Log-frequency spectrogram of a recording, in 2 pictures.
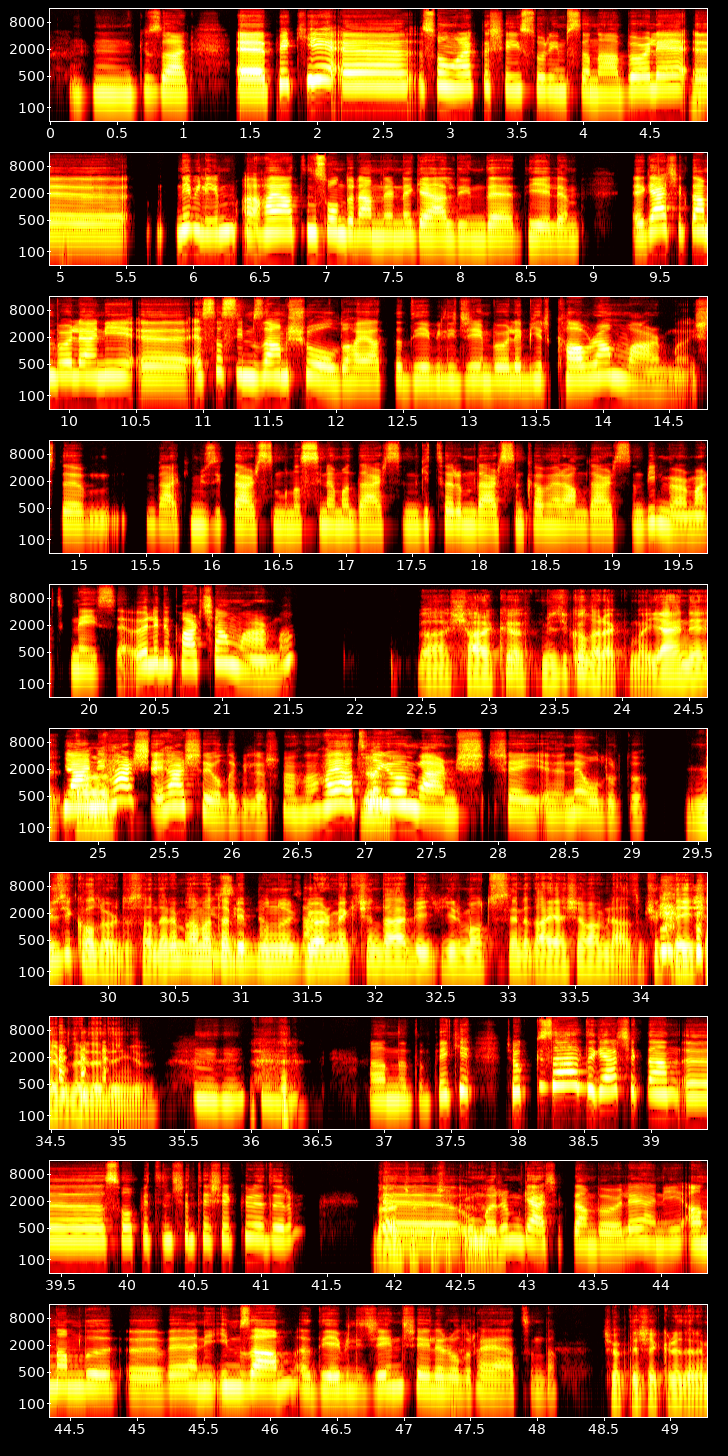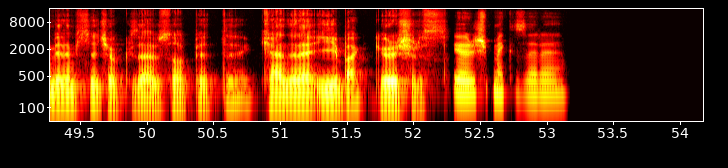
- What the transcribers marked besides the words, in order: tapping; chuckle; giggle
- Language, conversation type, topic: Turkish, podcast, Hangi parça senin imzan haline geldi ve neden?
